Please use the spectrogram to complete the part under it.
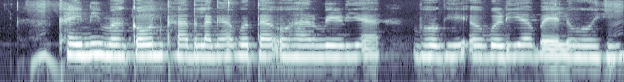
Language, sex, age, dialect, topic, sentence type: Chhattisgarhi, female, 18-24, Northern/Bhandar, agriculture, question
